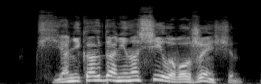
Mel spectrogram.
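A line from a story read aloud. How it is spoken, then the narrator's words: Exclaimed. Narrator (Russian): воскликнул Бобби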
